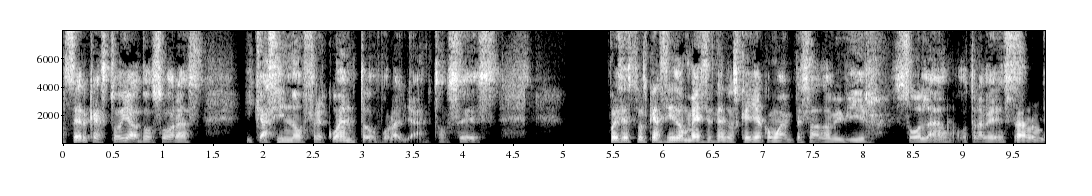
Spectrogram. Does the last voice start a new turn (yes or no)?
yes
